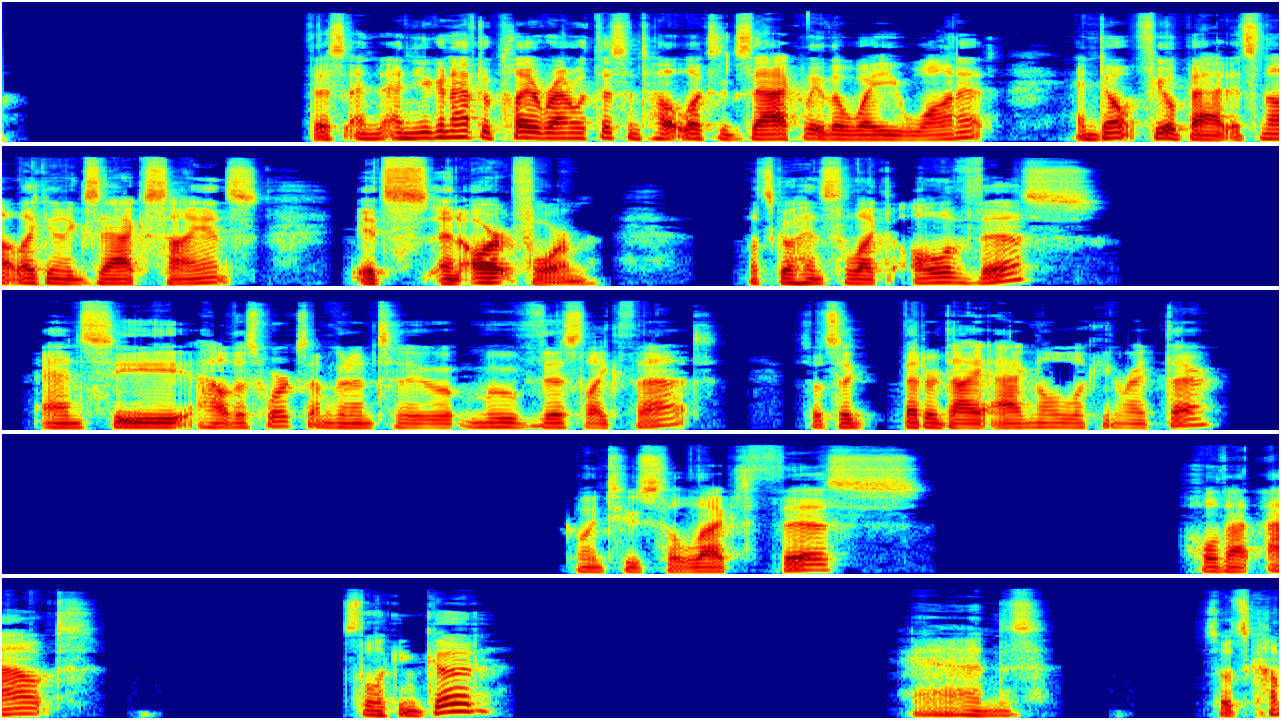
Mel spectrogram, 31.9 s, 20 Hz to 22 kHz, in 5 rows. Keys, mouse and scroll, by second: 0.2-1.8 drag, 3.2 middle click, 4.1-5.6 drag, 6.0 ctrl+z, 6.8 middle click, 8.6 a, 8.9 c, 9.3 middle click, 13.5-15.0 middle drag, 14.1-15.6 drag, 16.5-19.2 middle drag, 19.2-19.6 scroll up 1, 20.2-21.8 middle drag, 20.5 a, 20.9-22.6 right drag, 23.2 middle click, 23.8-25.4 drag, 25.4-27.1 middle drag, 27.6-31.1 middle drag.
